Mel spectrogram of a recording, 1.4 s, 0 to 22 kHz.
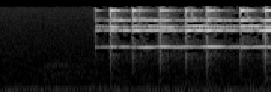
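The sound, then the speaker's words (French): Small hand bell rung rapidly by a character in a 1974 French stage production of a classical comedy, a bright, high tinkling that starts suddenly after a near-silent moment and jangles on unevenly. “Bah, ils n'entendent point et ma sonnette ne fait pas assez de bruit.”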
